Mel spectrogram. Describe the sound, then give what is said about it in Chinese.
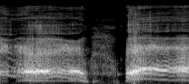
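Two loud, drawn-out, beast-like roars separated by a short pause, each a deep, rough, groaning bellow with a strained, growling tone. “或许是感觉到了疼，这个盔甲人愤怒了，他不断的双手拍打着胸膛，口中发出阵阵巨大的吼叫声，”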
